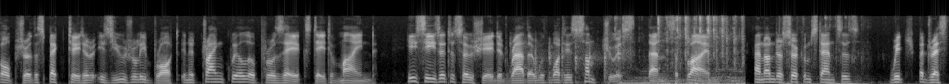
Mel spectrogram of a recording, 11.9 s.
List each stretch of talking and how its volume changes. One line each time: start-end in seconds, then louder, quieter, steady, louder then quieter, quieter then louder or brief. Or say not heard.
0.0-11.8 steady.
